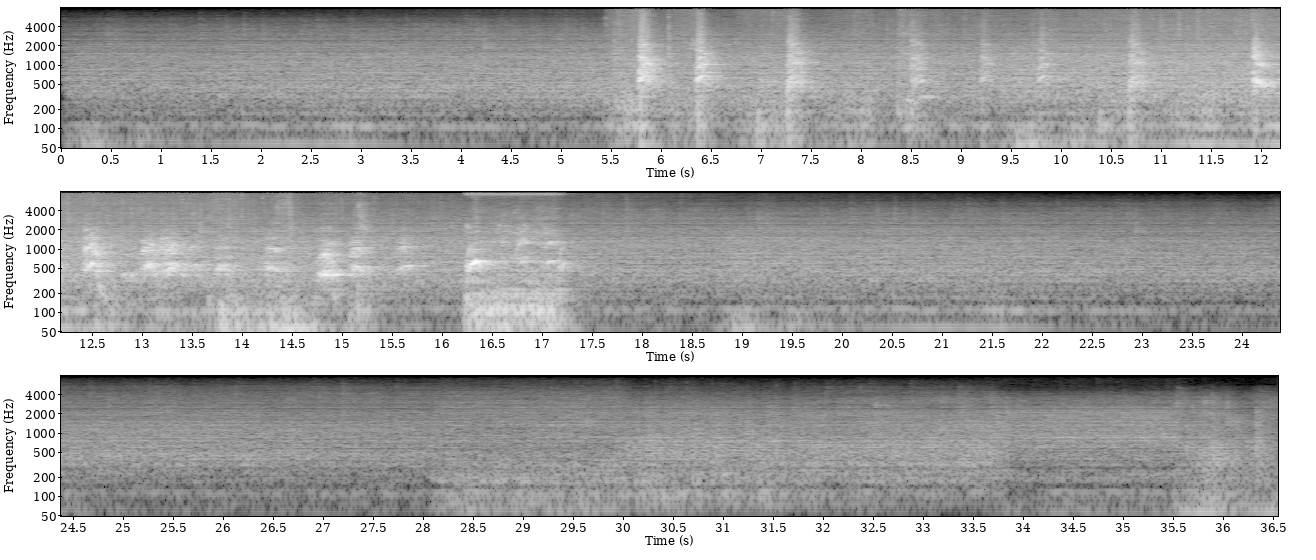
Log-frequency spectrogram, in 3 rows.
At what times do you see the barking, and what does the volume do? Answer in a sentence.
You can hear the barking from 5.5 to 17.2 s, getting quieter then louder.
